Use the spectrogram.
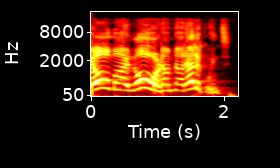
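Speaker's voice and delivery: a hammed-up plea of inadequacy; pleading cry. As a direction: cry out that you're not eloquent. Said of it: "come before the Lord and say".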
